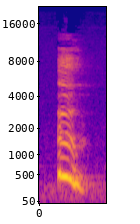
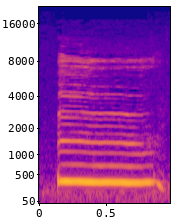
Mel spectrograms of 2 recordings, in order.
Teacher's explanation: One is short, oo, just like in book. One is long, oo, just like in moon.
